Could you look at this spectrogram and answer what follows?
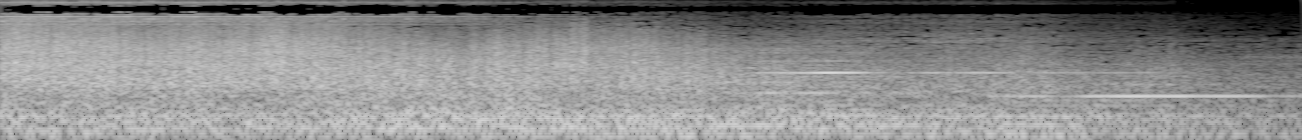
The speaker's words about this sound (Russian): Петер едва успел выскочить из дома, как в нем раздался страшный взрыв.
